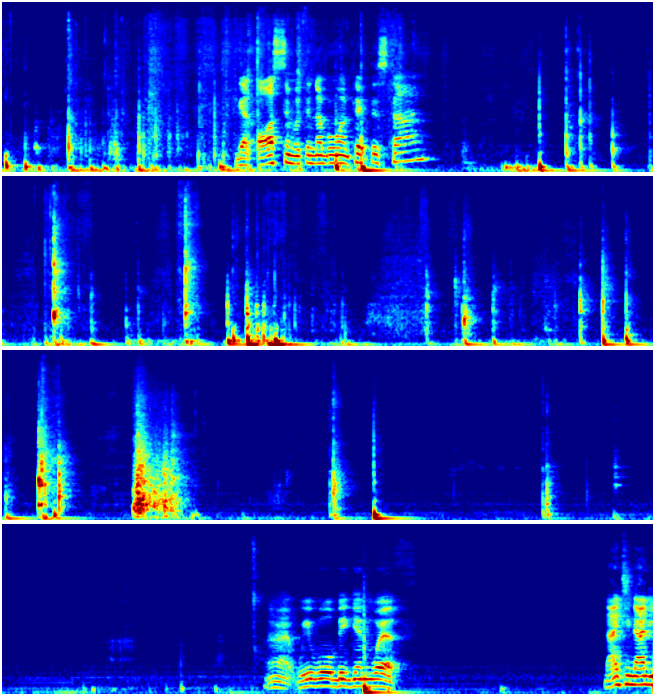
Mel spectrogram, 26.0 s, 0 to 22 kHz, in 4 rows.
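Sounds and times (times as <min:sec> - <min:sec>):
packaging rustling: 0:00.0 - 0:05.0.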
